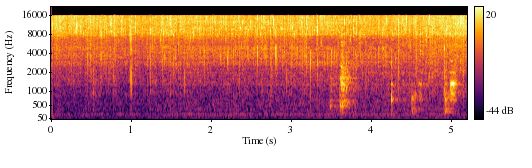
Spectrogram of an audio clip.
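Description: Diced capsicum with ginger and garlic sizzling in hot oil in a non-stick frying pan, stirred with a wooden spatula: a steady hiss with a few light clicks and knocks from the spatula.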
